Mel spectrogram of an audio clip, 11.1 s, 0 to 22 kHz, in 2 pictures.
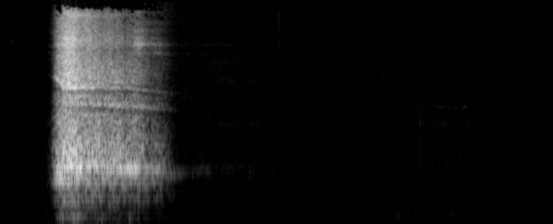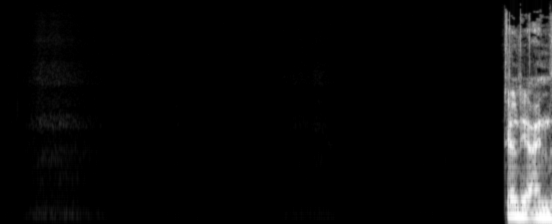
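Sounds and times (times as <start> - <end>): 
long exhale in a relaxation breathing exercise: 0.5 - 2.6
speech: 10.6 - 11.0.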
